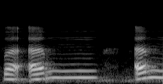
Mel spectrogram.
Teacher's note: di situ ee terdapat hukum tajwid gunah musyaddadah karena ee terdapat mim tasdid. Jadi dibacanya itu ee dengan gunah atau dimasukkan dua harakat.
